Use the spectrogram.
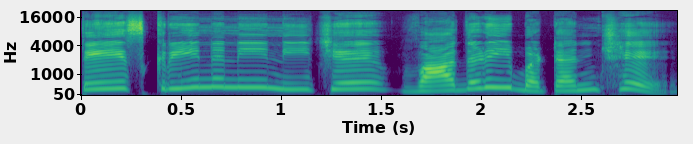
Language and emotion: Gujarati, neutral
